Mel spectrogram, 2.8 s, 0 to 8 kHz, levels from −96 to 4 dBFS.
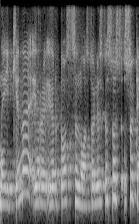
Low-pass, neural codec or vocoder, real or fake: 7.2 kHz; none; real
